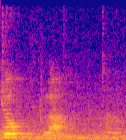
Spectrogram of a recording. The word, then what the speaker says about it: Trúc Lâm: Trúc Lâm.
